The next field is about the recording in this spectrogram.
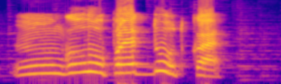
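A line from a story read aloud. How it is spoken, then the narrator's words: Girl's angry shout. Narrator (Russian): сердито закричала девочка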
